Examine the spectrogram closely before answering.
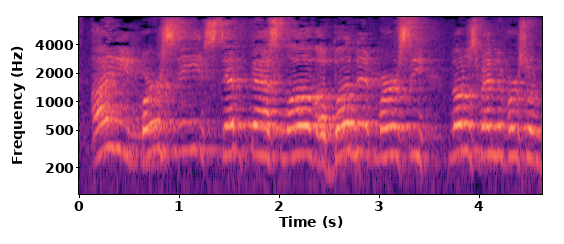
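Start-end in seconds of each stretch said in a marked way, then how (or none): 0.1-3.5 high, earnest plea for mercy; pleading preaching. Acted. David begging God for mercy, high and fervent. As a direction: cry out for mercy.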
